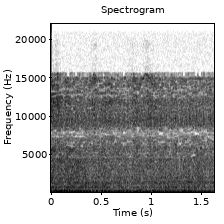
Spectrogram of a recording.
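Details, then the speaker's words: Mitsubishi Lancer 4G15 engine that had a hunting, too-high stock 1500 rpm idle, after idle calibration: low, even, steady hum without surging or dropping; engine now quiet and idle fixed. "So ayan, okay na yung idle natin mga boss. Tahimik na yung makina. Wala na yung dropping."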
